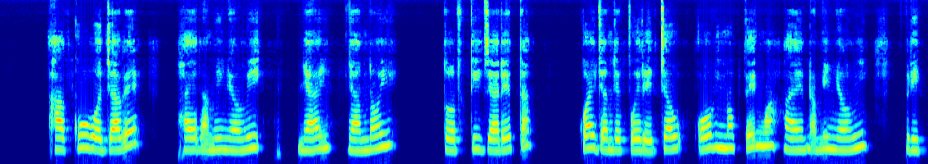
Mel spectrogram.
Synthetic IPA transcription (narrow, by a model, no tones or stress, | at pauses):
hakuβod͡ʒaβe̞ | haeɾãmĩɲõβĩ | ɲaj | ɲãnõj | t̪oɾt̪id͡ʒaɾet̪a | kʷajd͡ʒand̪e̞poeɾe̞d͡ʒaw | oɾnõpeŋʷãhaeɾã̰mĩɲõβĩ | pɾi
